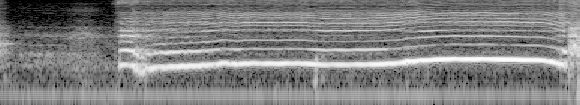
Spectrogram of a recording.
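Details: Indoors, Mya the Australian Shepherd cries in a sustained, tonal whine that rises gently and holds high, a dramatic meltdown as her owner teases about taking her tongue, a short quiet pause before it starts.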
